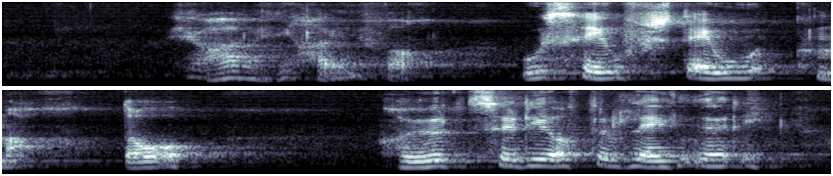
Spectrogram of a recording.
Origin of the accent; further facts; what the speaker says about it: Schwarzenburg, Bern, Switzerland; Ich bin in der Nähe von Schwarzenburg aufgewachsen, in schönen Tanne.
